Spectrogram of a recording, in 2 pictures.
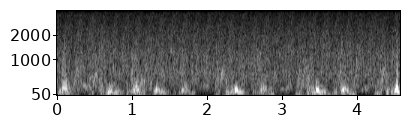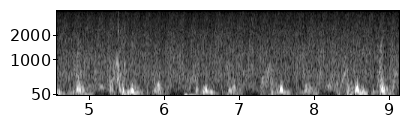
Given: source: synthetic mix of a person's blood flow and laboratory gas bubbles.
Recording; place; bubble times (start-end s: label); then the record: Doppler ultrasound of blood flow; precordium
4.76-4.97 s: bubbles
5.26-5.52 s: bubbles
From the record:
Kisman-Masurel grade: 211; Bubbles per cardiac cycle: several, 3 to 8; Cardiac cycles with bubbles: 1 to 10%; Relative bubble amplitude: barely perceptible (0.100 to 0.250); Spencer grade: 1 (occasional bubble signal discernible with the cardiac motion signal, with majority of cardiac periods free of bubbles); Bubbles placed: anywhere in the cardiac cycle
